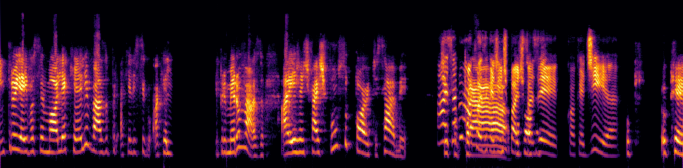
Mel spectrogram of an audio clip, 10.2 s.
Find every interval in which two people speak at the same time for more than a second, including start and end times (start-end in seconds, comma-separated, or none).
6.6-8.2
